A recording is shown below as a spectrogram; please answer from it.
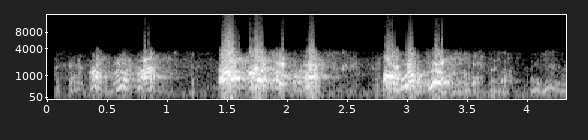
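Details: Two dogs play fighting outdoors, boxing with each other though they sound aggressive; rough growls and snarls with sharp bursts of barking in two clusters, low rumbling between outbursts.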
